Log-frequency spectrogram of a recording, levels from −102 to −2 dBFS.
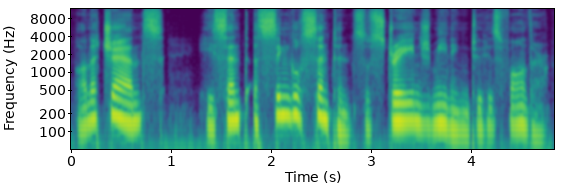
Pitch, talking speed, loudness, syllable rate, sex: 140 Hz, 175 wpm, -19 LUFS, 4.9 syllables/s, male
